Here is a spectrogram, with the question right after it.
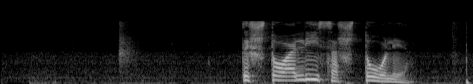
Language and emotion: Russian, angry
